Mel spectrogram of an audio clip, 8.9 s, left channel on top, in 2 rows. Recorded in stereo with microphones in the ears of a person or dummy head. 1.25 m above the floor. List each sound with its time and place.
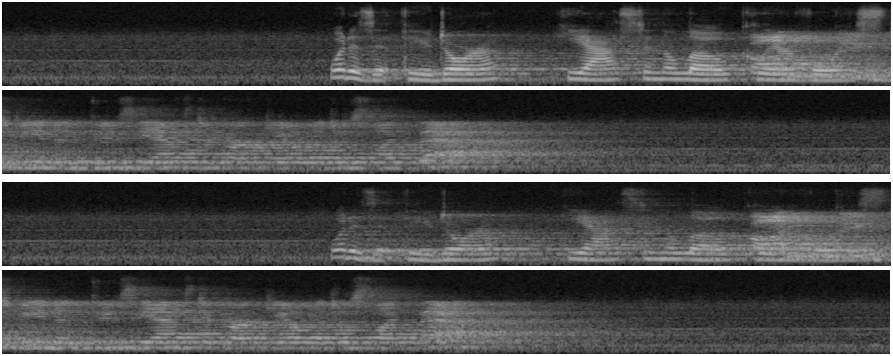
1.6 s a woman speaking: 65° left (ahead or behind), 0.8 m
3.7 s a woman speaking: 10° left (ahead or behind), 4.5 m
